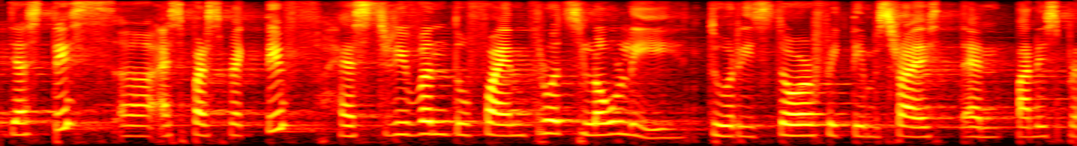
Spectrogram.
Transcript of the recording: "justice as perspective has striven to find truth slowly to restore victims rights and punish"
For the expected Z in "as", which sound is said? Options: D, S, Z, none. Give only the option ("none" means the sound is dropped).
S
